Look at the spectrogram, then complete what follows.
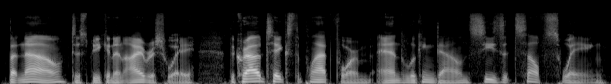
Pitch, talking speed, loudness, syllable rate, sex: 95 Hz, 185 wpm, -23 LUFS, 4.4 syllables/s, male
